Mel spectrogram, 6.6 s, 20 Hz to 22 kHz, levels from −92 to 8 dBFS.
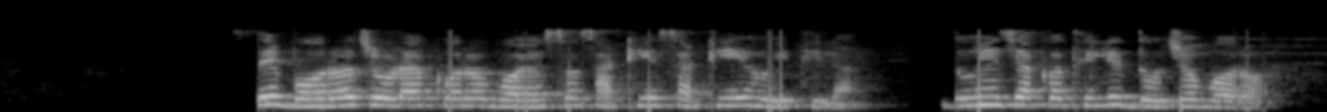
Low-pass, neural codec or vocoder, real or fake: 7.2 kHz; none; real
